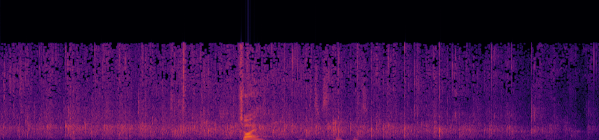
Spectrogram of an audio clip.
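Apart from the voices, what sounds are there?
audience applause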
